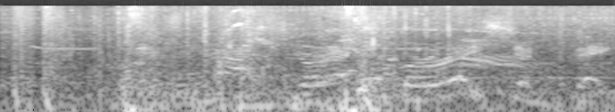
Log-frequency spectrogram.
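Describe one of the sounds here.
Gunfire crackles and blasts rapidly.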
